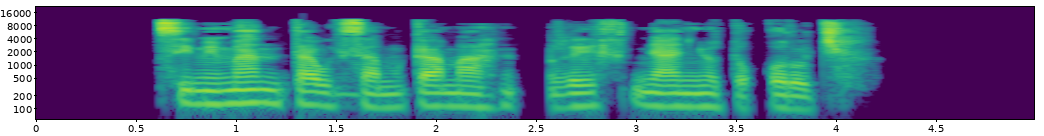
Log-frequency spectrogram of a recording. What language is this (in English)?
Arequipa-La Unión Quechua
